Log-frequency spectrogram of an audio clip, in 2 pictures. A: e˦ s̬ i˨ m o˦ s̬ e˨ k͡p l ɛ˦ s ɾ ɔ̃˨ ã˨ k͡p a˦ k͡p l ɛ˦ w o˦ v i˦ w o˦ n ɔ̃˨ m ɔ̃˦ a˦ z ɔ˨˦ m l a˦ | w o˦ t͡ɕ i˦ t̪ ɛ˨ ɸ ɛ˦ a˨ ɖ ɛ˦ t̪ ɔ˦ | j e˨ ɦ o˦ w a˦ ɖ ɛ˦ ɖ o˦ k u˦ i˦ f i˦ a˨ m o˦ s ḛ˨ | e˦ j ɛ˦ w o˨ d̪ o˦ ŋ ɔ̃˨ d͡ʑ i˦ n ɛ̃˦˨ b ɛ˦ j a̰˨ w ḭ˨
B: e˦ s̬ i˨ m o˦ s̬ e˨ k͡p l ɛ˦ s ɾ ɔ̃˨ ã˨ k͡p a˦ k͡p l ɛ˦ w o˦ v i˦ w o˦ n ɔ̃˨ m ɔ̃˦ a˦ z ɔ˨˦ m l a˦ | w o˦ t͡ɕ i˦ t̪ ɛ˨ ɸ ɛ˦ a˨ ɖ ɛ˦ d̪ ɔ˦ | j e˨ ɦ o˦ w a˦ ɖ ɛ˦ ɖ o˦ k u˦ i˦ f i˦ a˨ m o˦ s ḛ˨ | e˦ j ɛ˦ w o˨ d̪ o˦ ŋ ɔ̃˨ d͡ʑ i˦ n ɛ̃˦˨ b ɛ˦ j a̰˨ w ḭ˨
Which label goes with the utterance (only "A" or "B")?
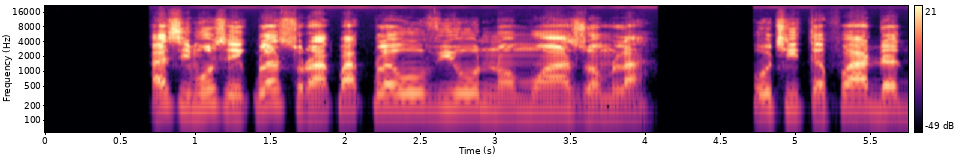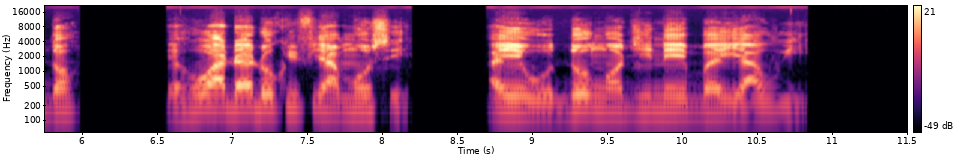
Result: B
